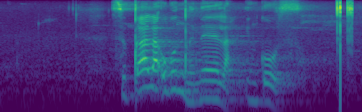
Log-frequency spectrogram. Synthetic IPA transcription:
siǃalaʔuk̬uŋ͡ǀʱinɛla̰iŋkʼoːsi̥

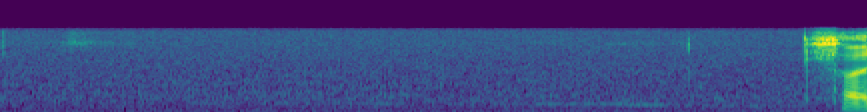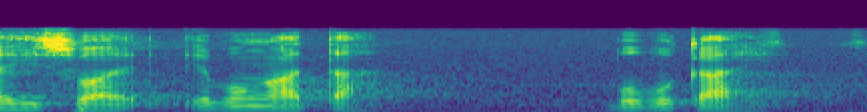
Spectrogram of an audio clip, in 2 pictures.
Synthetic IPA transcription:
ɬajiswaḛɓʊŋatʼa̰ | boɓʊkʼaːji

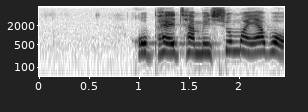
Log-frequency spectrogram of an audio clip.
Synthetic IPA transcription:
ɣʊpʰɛtʰamɪʃʊmɔjabɔː

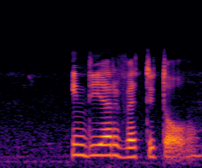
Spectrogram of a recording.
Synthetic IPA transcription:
ʔindiərvətːutɑ̰ːlˠ

